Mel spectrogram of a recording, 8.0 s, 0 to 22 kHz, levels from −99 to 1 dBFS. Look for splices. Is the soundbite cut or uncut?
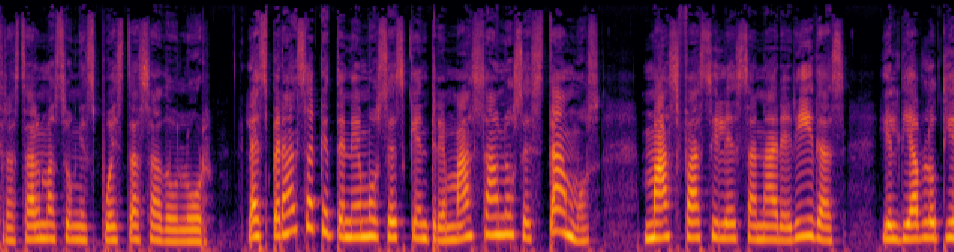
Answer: uncut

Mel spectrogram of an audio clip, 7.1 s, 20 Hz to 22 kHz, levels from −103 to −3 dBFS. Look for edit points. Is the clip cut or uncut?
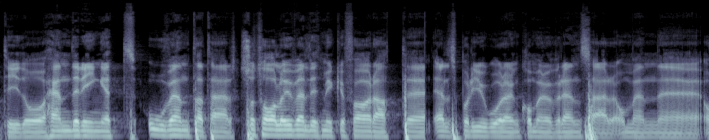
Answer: cut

